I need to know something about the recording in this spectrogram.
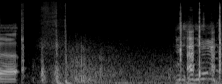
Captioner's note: bang; clapping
